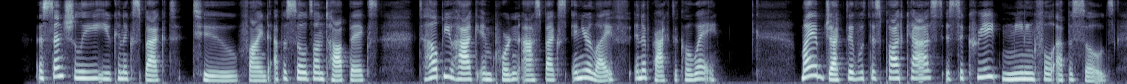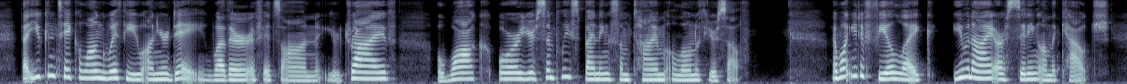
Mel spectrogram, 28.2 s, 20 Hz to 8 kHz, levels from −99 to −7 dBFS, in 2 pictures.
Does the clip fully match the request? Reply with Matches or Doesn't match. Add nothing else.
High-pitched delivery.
Matches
